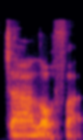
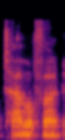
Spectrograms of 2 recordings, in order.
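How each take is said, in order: First: "talofa" with the first "a" dragged out; "talofa" with a lengthened opening syllable, emphasis second to last; long first vowel. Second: "talofa" with a quick, undragged first "a"; "talofa" without lengthening the opening syllable; short first vowel. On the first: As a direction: drag the "ta", stress the "lo" in "talofa". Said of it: "Make sure that you drag". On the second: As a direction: rush past the "ta" in "talofa". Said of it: "So it's not talofa". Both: Shown as a demonstration.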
